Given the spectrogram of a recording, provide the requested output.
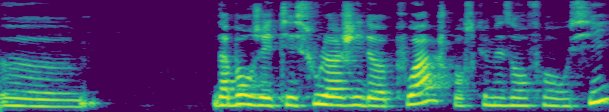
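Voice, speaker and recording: In a very clean recording with a silent background, a somewhat breathy woman speaks at a fairly slow pace and fairly high pitch, with ordinary pitch variation. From Belgium. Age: 40s. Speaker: artist and artist coach. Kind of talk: interview.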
